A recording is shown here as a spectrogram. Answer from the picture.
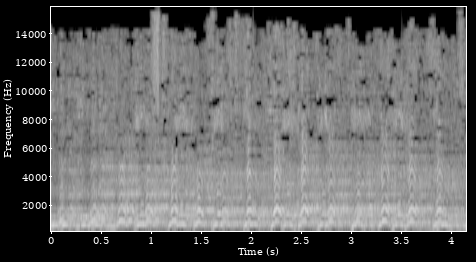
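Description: Hoolock gibbons calling loudly: a rapid series of rising-and-falling whoops, several a second, with overlapping series that suggest more than one animal calling together.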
